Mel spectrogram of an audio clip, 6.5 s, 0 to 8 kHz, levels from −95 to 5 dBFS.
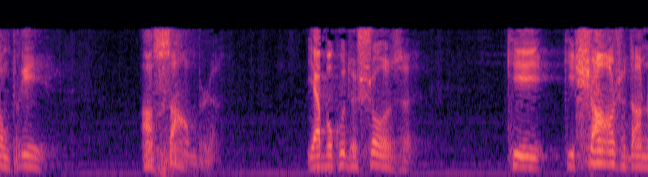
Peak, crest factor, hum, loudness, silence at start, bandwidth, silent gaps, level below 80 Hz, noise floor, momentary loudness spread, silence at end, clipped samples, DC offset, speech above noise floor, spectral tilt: -4 dBFS; 24 dB; none; -25 LUFS; 0 s; 5.2 kHz; none; -62 dBFS; -63 dBFS; 19 LU; 0 s; under 0.1%; under 0.1%; 36 dB; -8 dB/octave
